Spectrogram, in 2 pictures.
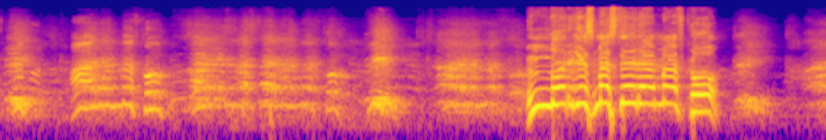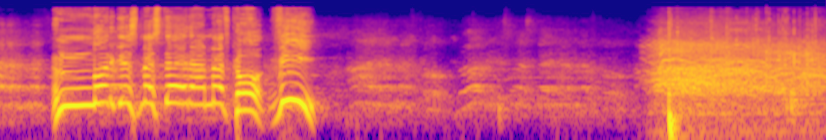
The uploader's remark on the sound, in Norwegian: Live fra Salt i Oslo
